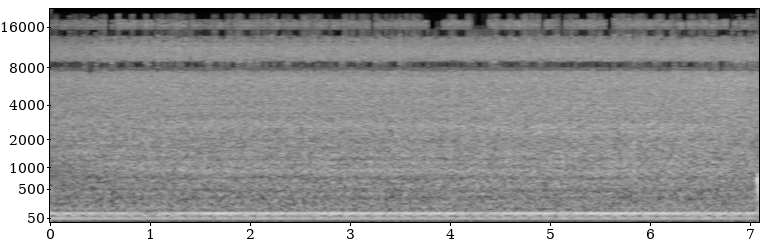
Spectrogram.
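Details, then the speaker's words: Hemi V8 swapped into a Grand Wagoneer while chasing a bog/low-idle problem that appeared once warm: a deep, steady idle with an even exhaust burble, no sagging or stumbling over seven seconds, sounding healthier. Whether the fix holds is not yet confirmed. "The motor sounds healthier. I actually hear the exhaust now."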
